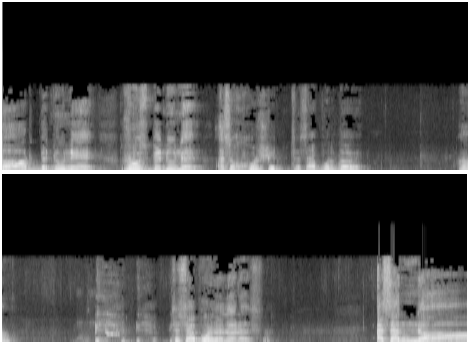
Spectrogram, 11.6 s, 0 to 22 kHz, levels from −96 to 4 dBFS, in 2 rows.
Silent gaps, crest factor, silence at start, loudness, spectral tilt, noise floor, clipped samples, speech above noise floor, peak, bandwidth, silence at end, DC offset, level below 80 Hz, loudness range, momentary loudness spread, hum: none; 16 dB; 0 s; -14 LUFS; -4 dB/octave; -55 dBFS; under 0.1%; 41 dB; 0 dBFS; 11.5 kHz; 0 s; under 0.1%; -56 dBFS; 9 LU; 16 LU; none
